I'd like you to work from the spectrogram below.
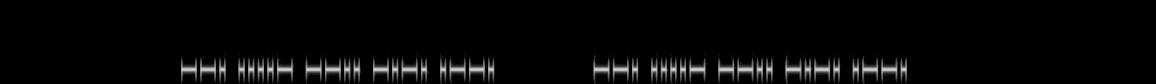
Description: Morse code, heard as a keyed tone, about 25 wpm, 700 Hz. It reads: G4ZCP G4ZCP
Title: DXCC-100 Call Signs - 5 Characters - Repeated 2x - 25wpm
